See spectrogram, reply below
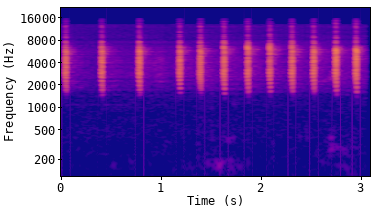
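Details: Short burst of dry, sharp chips from a broad-billed hummingbird, about a dozen notes in three seconds, spacing slightly irregular and speeding up toward the end.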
